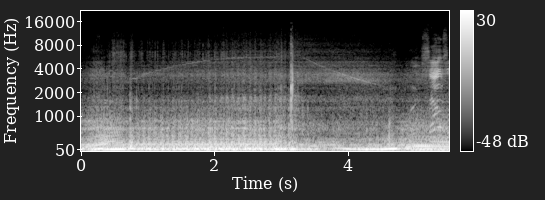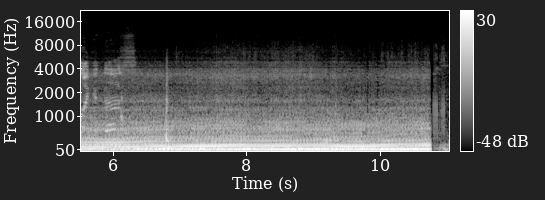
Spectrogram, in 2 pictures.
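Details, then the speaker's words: 1996 Camaro with 5.3 V8 swap, GT45 turbo and BTR Stage 2 cam, on a tune-and-test drive: the engine pulls deep and steady under load with rising revs and no misses, maxing about 4 psi boost (115–120 kPa). Normal acceleration. "right so we only hit about four pounds of boost and uh see there it maxed out at four pounds of boost"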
